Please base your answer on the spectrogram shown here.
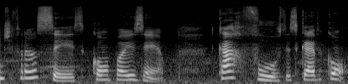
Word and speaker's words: Carrefour: aprender a falar francês você conhece essas palavras carrefur Paco rabani jampo goutier brigit Bardot são nomes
